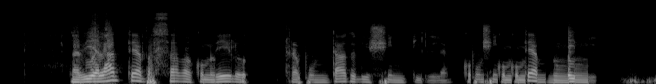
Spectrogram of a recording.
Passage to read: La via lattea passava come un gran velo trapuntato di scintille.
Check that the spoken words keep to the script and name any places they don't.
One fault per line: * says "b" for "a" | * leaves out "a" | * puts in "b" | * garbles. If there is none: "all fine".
* leaves out "un gran"
* garbles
